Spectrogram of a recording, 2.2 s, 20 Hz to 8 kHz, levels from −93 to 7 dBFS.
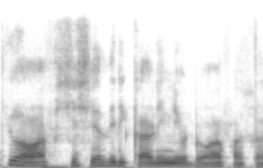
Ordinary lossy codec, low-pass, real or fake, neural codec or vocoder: none; 7.2 kHz; fake; codec, 16 kHz, 4 kbps, X-Codec, HuBERT features, trained on general audio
